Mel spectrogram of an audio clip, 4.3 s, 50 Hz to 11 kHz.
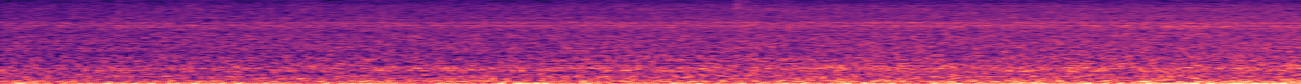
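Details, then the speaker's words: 1973 Chevrolet C10 Fleetside with 56,216 miles shown (unconfirmed), a smooth runner; deep, steady, even burble at idle with nothing rattling or ticking. Healthy idle with an unremarkable exhaust. "think sounds good. Nothing crazy for the exhaust."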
